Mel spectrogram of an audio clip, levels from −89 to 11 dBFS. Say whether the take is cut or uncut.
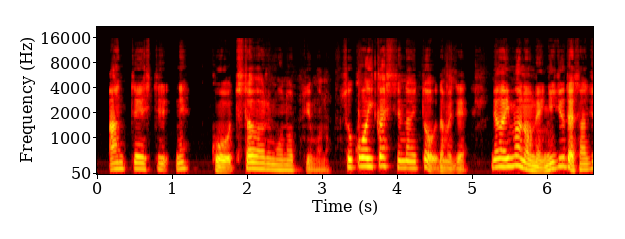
cut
